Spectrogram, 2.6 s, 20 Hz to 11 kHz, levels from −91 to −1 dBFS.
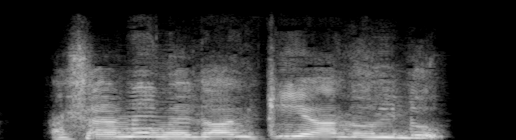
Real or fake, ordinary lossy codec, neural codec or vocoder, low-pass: fake; AAC, 48 kbps; codec, 44.1 kHz, 1.7 kbps, Pupu-Codec; 9.9 kHz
